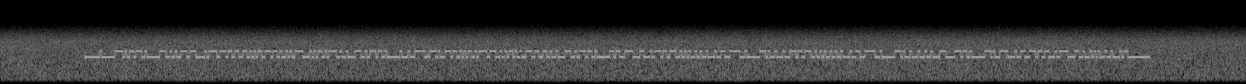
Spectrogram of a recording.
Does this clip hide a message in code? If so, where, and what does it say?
Yes: RTTY (50 baud, 450 Hz shift) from 0.8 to 11.5 s, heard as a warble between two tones, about 1550 Hz centre, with radio static. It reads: NAME IS JOSE, QTH SENDAI, LOC NF25HQ NF25HQ. HOW COPY?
